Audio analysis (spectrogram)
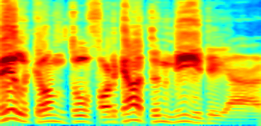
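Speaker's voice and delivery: drawn-out vampire voice. Recalling the intro to a Halloween episode of his series, doing a Dracula impersonation. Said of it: "I tried to do the Dracula impersonation".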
